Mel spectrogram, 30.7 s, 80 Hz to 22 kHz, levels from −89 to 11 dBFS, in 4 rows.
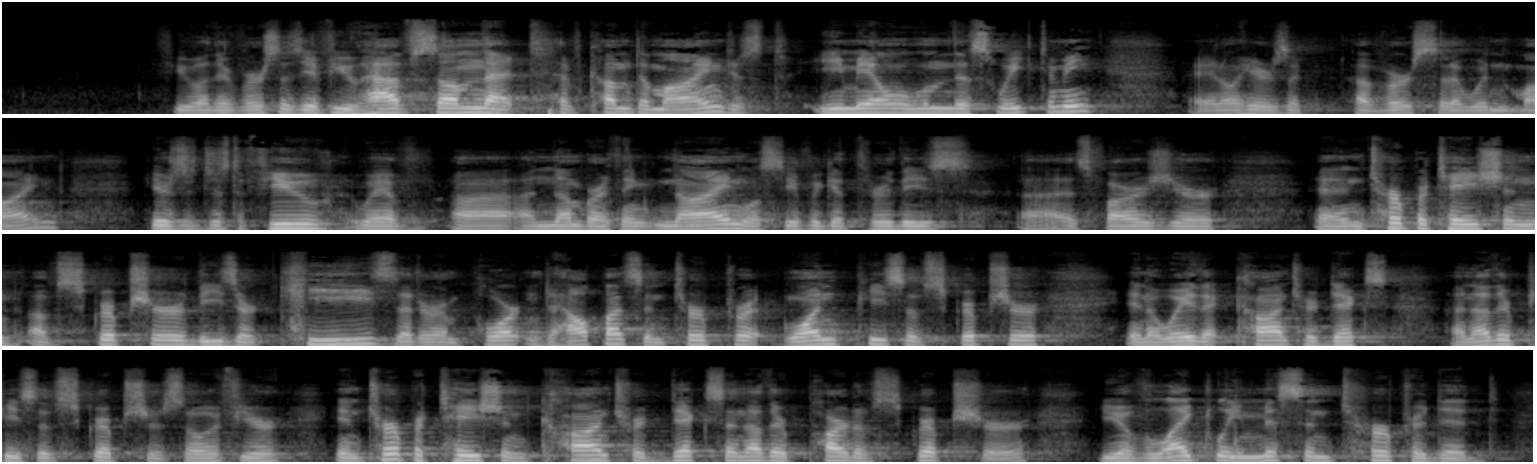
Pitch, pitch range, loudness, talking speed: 135 Hz, 125-150 Hz, -24 LUFS, 180 wpm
